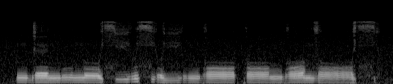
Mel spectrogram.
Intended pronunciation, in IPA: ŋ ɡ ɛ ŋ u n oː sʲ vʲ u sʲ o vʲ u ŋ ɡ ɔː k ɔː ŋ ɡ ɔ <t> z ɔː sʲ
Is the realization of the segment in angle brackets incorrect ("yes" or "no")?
yes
